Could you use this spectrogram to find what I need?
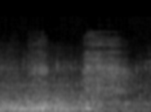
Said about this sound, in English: stop groaning in your sleep. I ain't groaning. Yes, you are. Cut it out.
